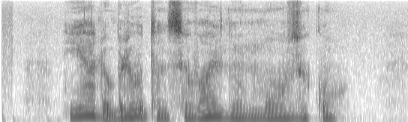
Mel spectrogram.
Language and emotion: Russian, sad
